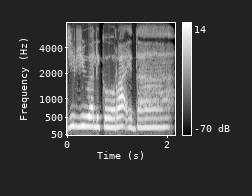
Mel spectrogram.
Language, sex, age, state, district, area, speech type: Santali, female, 60+, Jharkhand, Bokaro, rural, spontaneous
